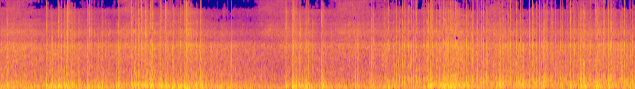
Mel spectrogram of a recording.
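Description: Aerial fireworks shells bursting in quick succession, a continuous run of deep booms and sharp bangs with no pause.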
